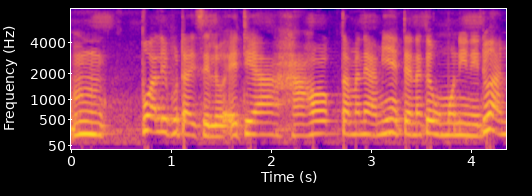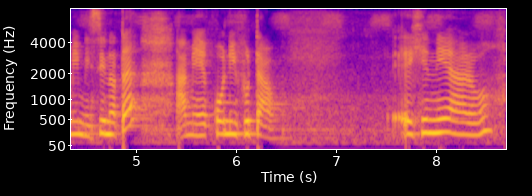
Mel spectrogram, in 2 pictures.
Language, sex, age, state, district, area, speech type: Assamese, female, 45-60, Assam, Kamrup Metropolitan, urban, spontaneous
